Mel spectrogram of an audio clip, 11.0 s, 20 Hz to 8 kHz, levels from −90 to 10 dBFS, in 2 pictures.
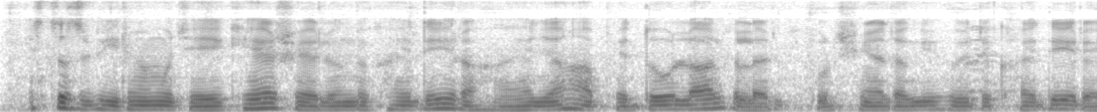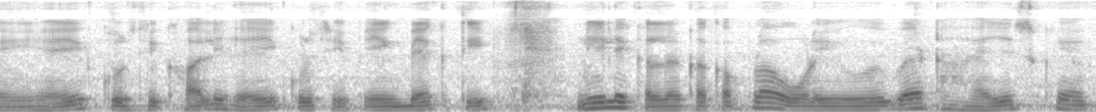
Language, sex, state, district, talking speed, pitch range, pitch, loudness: Hindi, male, Uttar Pradesh, Budaun, 235 wpm, 95-110 Hz, 100 Hz, -35 LUFS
